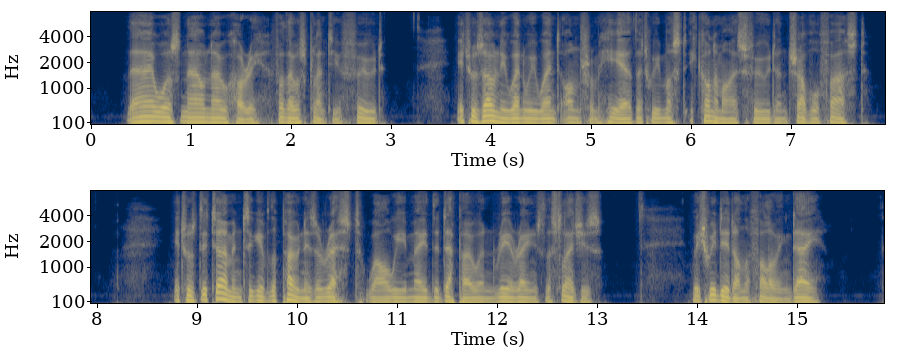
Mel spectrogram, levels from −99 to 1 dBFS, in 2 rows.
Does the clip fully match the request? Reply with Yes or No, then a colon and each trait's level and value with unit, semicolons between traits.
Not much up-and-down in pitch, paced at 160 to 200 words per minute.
No: average, 3.2 semitones; average, 195 wpm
